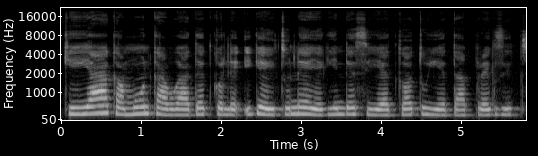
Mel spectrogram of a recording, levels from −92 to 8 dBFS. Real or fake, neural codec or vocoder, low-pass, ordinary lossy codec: fake; vocoder, 48 kHz, 128 mel bands, Vocos; 19.8 kHz; none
